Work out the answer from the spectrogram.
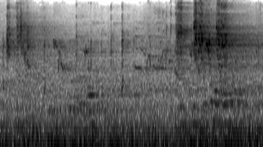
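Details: Budgerigars chatter in quick, scratchy chirps and squawks, with a brighter burst of warbling near the end, mixed with gentle rain and soft piano.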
